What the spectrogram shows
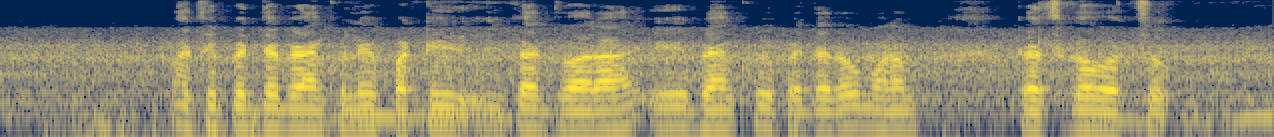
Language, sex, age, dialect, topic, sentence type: Telugu, male, 36-40, Telangana, banking, statement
